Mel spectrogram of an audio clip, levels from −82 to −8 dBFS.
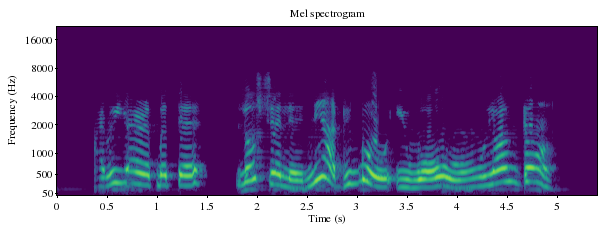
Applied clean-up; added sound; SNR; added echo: neural mask model DeepFilterNet 3.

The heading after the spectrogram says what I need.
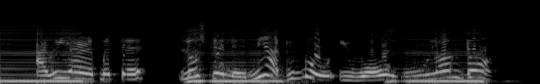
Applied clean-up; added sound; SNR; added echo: neural mask model RNNoise.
